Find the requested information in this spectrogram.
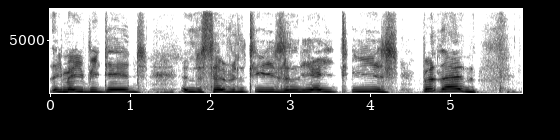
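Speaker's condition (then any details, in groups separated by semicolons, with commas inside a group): Cerebral palsy; wheelchair user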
